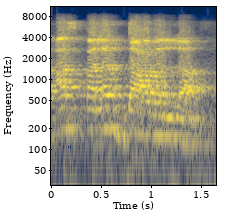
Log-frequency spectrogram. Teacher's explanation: دیکھیں آپ تے ہے، تے دال ہے نا، تے ساکن پہلے دال بعد میں، تو اب تے نہیں پڑھا جائے گا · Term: ادغام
